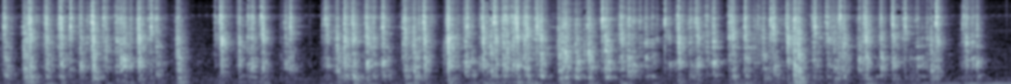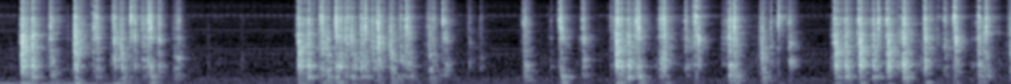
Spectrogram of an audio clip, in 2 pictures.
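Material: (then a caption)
Plastic. Fingertips type rapidly on a mechanical keyboard with pink-blue PBT plastic keycaps, producing a dense stream of bright, clicky switch presses. Brief pauses break up the bursts, with the longest quiet gap about two-thirds of the way through before the fast typing resumes.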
